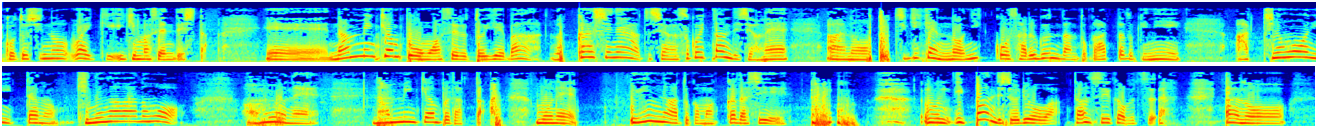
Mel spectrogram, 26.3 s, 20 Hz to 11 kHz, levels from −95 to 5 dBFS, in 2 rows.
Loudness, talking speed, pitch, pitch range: -13 LUFS, 290 characters per minute, 205 Hz, 180-245 Hz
